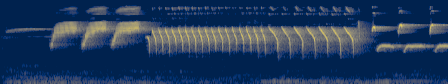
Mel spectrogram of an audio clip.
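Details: Gloster canary training song, intended to stimulate males: a few swooping rising notes lead into a fast pulsing trill that slows into separate descending notes, followed by paired high and lower whistles.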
